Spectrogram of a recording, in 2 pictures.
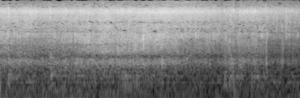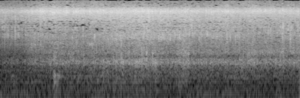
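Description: Fish frying in oil in a large kadai, turned over until browned. A steady, close hiss and sizzle runs throughout with only slight swells and no voices.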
